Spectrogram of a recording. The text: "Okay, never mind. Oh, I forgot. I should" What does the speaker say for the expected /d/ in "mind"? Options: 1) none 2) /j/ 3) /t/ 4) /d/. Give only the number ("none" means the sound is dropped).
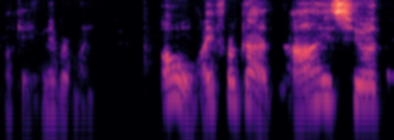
1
